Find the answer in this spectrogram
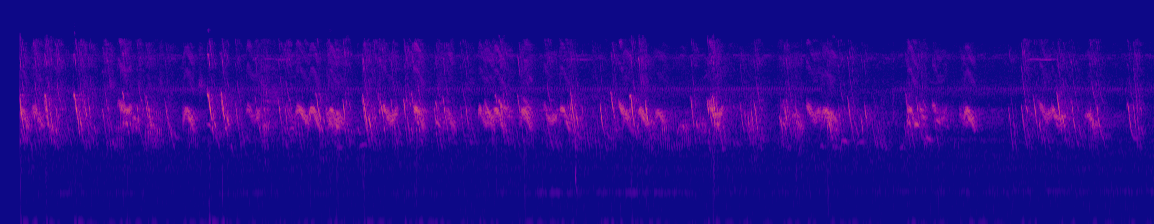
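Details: Several purple martins chirping together in a dense, continuous chatter of high twittering notes with no pauses, with a faint steady low hum behind them.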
